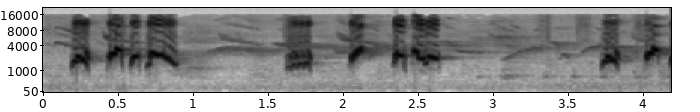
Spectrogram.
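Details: Red-whiskered bulbul morning song for training, in the 'ché' style. Short clusters of loud, liquid whistled notes come in groups of two to four, with a second-long silence in the middle.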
